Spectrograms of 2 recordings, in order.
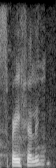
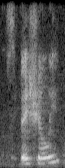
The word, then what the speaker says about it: especially: saying this word spatially can you say the word spatially yeah especially especially okay especially specially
